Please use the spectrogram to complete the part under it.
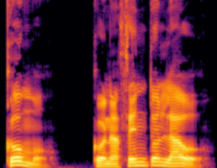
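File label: "cómo", Spanish, male; mekanta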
